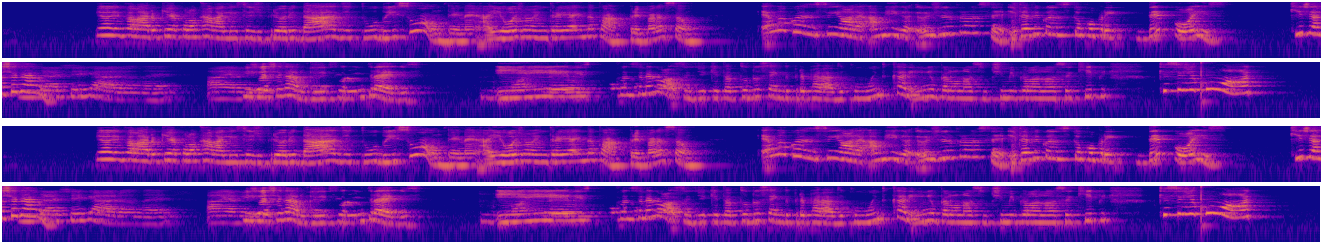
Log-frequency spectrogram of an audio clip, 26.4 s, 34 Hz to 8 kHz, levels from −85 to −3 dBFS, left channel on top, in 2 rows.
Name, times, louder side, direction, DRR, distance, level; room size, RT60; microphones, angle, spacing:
voice 1, 0.9-7.1 7.6-12.2 12.9-13.7 15.6-17.4 18.1-25.7, right 2 dB, 10° right, 0.4 m, -33 dB
voice 2, 13.3-14.9 15.2-15.8 16.1-16.4 18.0-19.0, right 1 dB, 55° right, 2.3 m, -43 dB
11.0 x 9.6 x 2.5 m
head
